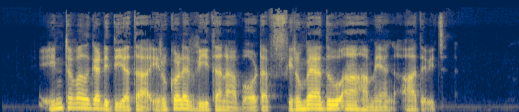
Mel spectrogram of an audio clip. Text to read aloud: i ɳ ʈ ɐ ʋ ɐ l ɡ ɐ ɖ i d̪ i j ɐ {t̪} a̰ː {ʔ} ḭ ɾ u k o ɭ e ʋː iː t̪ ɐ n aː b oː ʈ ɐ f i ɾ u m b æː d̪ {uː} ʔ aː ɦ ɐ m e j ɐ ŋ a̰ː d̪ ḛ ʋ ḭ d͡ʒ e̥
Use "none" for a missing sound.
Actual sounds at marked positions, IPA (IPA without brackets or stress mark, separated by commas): t̪, ʔ, uː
